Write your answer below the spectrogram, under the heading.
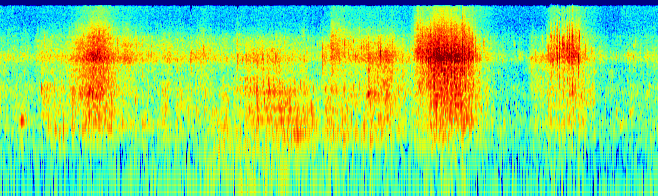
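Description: Water sloshing and splashing as elephants drink at the water's edge, coming in three bursts, the loudest about four and a half seconds in.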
